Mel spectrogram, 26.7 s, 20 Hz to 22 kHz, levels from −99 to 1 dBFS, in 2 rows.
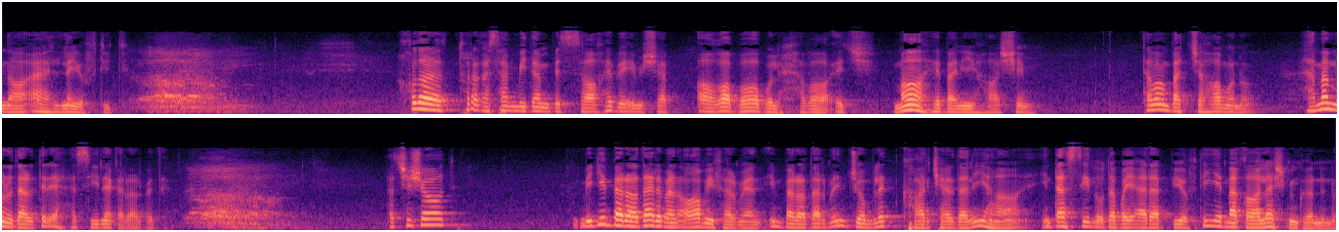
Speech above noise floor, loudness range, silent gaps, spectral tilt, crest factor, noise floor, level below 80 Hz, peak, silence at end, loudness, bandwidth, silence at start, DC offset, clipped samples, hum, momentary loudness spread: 32 dB; 8 LU; none; -6.5 dB/octave; 20 dB; -56 dBFS; -56 dBFS; -4 dBFS; 0 s; -25 LUFS; 7.8 kHz; 0 s; under 0.1%; under 0.1%; none; 16 LU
